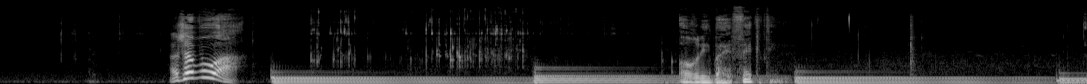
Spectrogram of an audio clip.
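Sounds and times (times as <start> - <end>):
speech: 1.7 - 2.9, 6.8 - 8.2
loud steady sustained chord: 2.7 - 10.8
water pouring with a splashy trickling hiss: 3.1 - 5.5.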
